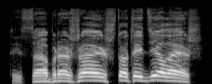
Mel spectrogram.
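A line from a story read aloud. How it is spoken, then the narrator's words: Yell. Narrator (Russian): заорал он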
